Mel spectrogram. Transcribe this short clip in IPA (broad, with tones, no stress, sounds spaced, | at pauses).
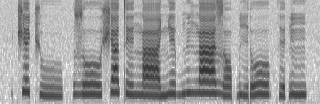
t͡ʃ ɛ˦ t͡ʃ uː˨ | z oː˨ ʃ a˦ t e˨ ŋ aː˨ ɲ e˦˨ b ĩ˦ ŋ aː˦ z ɔ˨ ɓ i˨ ɾ oː˦˨ k ɪ˨ ɗ ĩ˦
